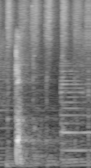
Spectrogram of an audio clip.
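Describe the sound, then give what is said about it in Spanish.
A single sharp pop as the cork bursts free from a champagne bottle being opened, loud and quick, followed by a low, steady background murmur. “Así que vámonos, chicos, a parar y vámonos a abrir esta botella de champaña”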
